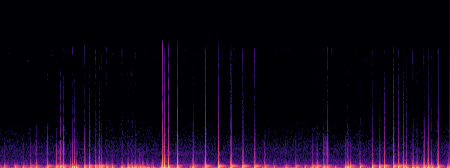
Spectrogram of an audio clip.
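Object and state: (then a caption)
Glass jar. Fingertips tap and scratch the side of a small, clear, empty glass "Smart Canister" jar with a pink label and a checkered lid, held in one hand. About thirty quick, soft taps land in an uneven rhythm, each a short, dull thump with a faint steady tone and almost no ring. A brief stretch of scratching fills a gap partway through.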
